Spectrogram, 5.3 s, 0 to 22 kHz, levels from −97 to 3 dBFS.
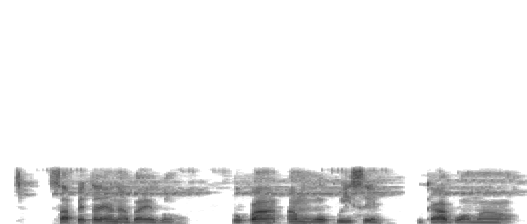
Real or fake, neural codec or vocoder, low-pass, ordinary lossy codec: real; none; 5.4 kHz; none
